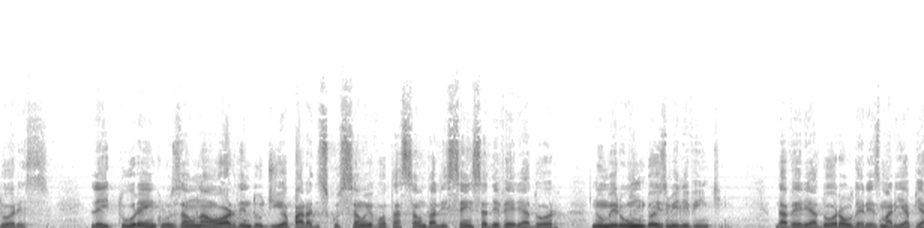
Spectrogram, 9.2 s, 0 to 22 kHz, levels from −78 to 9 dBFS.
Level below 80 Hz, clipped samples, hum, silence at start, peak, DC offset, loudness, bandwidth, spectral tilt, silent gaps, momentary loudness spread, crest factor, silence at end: -54 dBFS; under 0.1%; none; 0 s; -6 dBFS; under 0.1%; -22 LUFS; 12.5 kHz; -6.5 dB/octave; none; 10 LU; 16 dB; 0 s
